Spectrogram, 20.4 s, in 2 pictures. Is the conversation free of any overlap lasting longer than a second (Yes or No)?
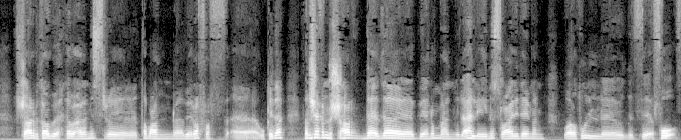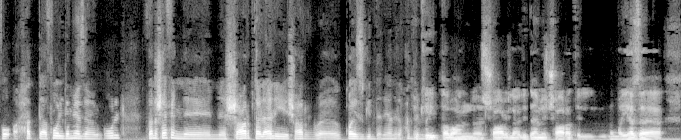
Yes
